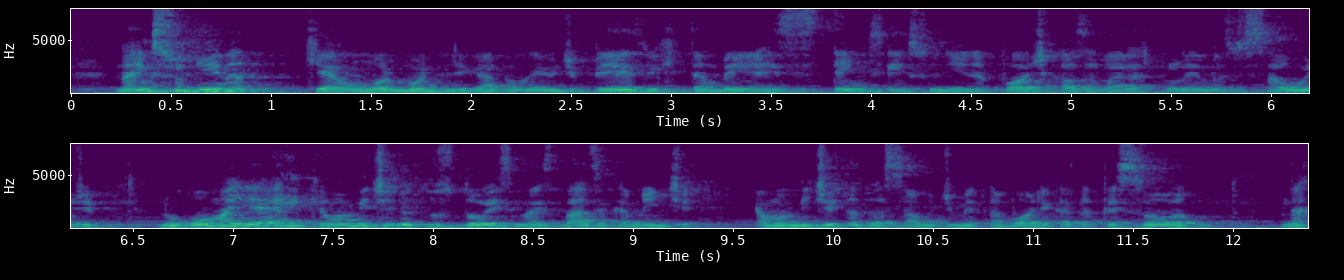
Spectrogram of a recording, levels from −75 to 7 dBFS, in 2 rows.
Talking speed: 215 wpm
